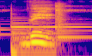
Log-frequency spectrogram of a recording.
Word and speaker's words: thee: First, we start with the sounds where your tongue gently touches your front teeth, like in the word think. Then, we add a long E sound, like in see.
